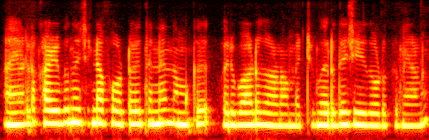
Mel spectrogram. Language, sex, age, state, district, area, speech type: Malayalam, female, 60+, Kerala, Kozhikode, urban, spontaneous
